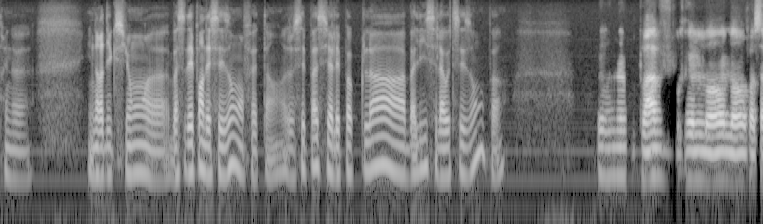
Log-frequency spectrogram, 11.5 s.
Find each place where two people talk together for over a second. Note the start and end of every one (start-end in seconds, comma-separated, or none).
none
